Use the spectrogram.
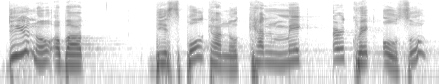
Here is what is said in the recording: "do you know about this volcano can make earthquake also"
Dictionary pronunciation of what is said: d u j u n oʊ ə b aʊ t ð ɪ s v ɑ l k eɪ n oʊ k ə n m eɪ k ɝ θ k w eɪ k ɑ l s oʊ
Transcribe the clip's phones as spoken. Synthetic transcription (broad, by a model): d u j u n oʊ ə b aʊ t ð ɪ s p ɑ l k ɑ n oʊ k ə n m eɪ k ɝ k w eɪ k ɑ l s oʊ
